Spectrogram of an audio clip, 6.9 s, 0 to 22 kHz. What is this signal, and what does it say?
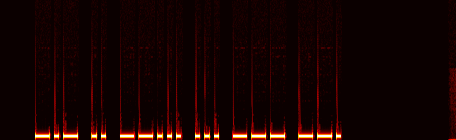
Morse code, heard as a keyed tone, about 20 wpm, 700 Hz. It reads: KI7SOG
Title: Speed Racing - USA 2x3 Call Signs 17wpm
